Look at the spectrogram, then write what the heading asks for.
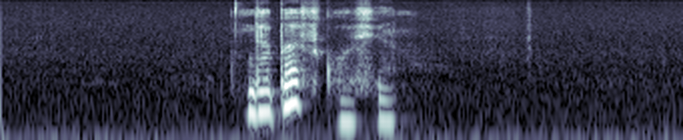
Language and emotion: Russian, neutral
